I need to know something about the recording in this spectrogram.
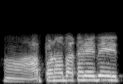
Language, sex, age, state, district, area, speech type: Odia, male, 18-30, Odisha, Ganjam, urban, conversation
